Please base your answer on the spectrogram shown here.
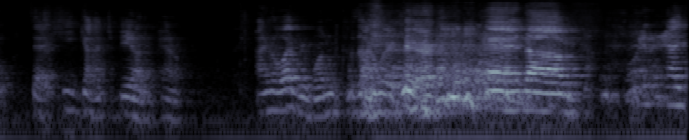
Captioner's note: CROWD laughs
